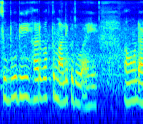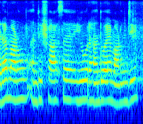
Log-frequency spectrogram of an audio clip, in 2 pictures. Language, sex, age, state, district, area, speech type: Sindhi, female, 45-60, Madhya Pradesh, Katni, urban, spontaneous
